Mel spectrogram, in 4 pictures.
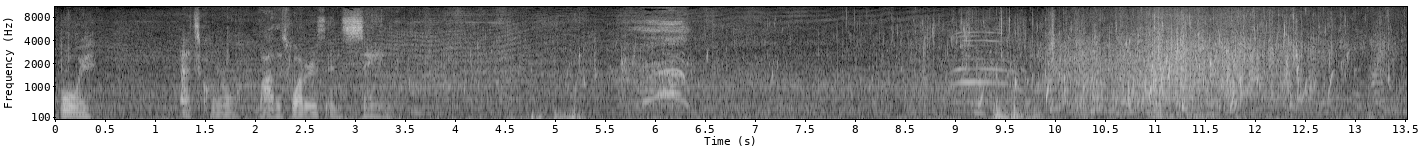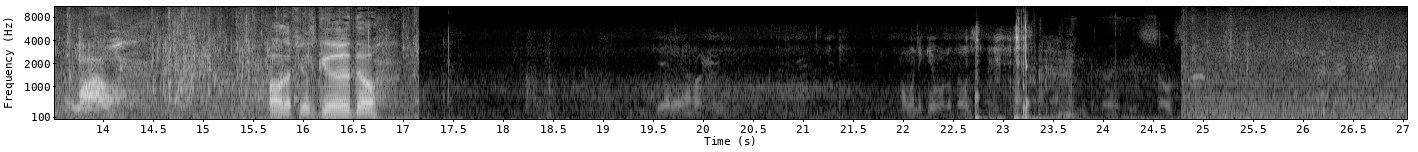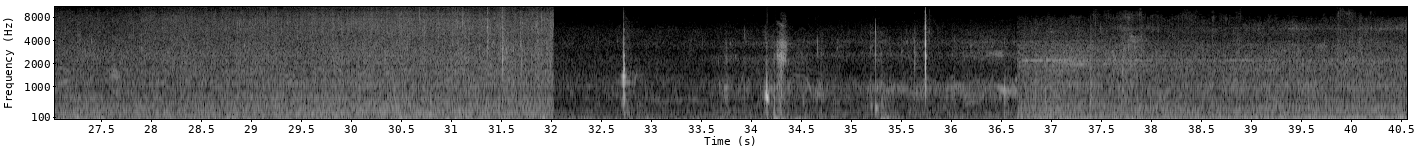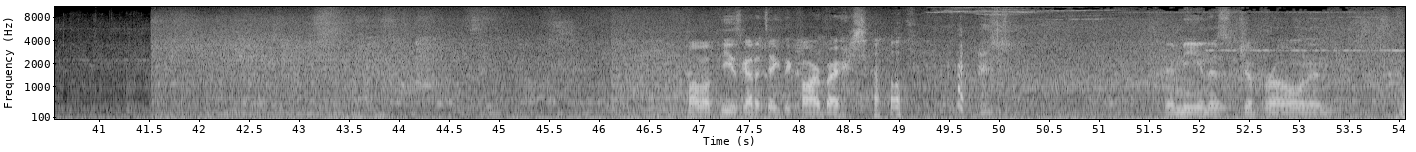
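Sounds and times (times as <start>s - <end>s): water sloshing and splashing: 2.8s - 17.2s
wind on microphone: 4.1s - 5.7s, 9.2s - 13.5s, 42.3s - 45.8s.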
